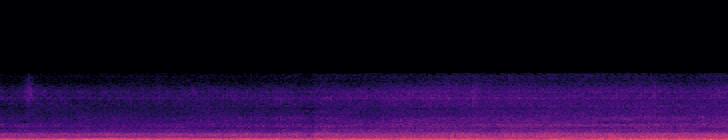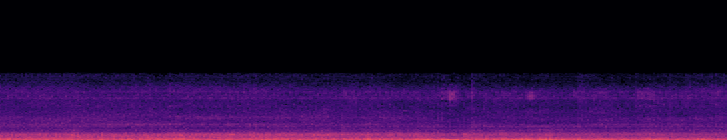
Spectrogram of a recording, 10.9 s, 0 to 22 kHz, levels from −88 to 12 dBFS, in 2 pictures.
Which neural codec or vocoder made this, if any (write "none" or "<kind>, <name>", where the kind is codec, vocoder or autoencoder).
codec, SNAC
